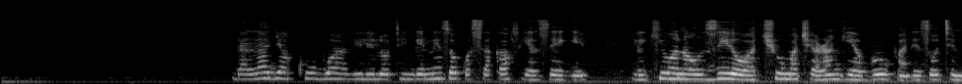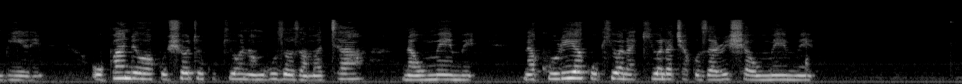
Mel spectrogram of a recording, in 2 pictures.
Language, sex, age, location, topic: Swahili, female, 18-24, Dar es Salaam, government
